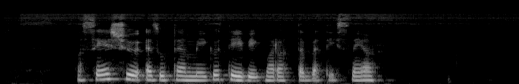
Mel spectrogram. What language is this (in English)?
Hungarian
